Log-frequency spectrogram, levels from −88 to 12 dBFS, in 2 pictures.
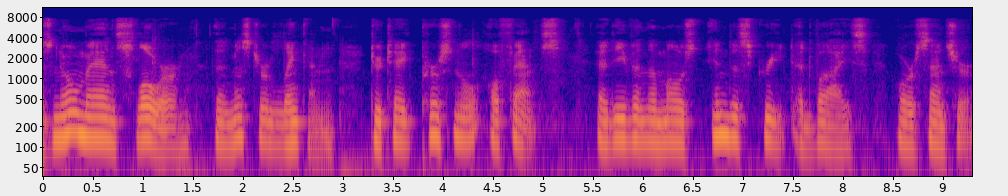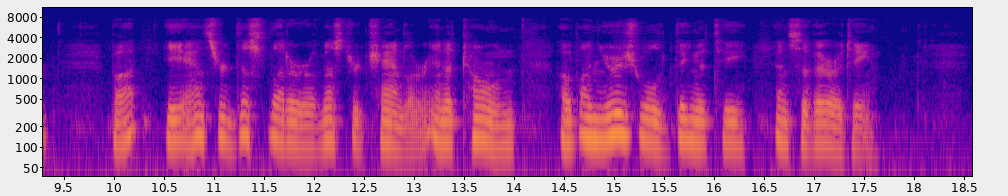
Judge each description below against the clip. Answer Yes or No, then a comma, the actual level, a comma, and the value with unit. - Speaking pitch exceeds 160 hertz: No, low, 120 Hz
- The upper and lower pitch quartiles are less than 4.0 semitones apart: Yes, average, 2.9 semitones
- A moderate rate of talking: No, slow, 115 wpm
